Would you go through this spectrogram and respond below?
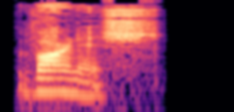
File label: "varnish", English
